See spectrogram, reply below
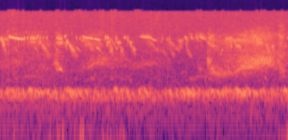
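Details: A black grouse at a lek in the swampy forests and bogs of Slitere National Park, Latvia, gives a steady, low, dove-like bubbling, with higher bird chirps above.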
